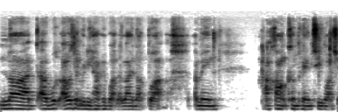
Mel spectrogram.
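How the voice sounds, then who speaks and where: A man's medium-pitched voice at a moderate pace, monotone and flat, with very even loudness and noticeable background noise. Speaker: podcast co-host, football pundit.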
